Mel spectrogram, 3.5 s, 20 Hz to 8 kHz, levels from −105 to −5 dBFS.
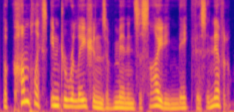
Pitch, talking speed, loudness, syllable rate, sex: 160 Hz, 170 wpm, -18 LUFS, 6.3 syllables/s, male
